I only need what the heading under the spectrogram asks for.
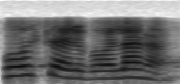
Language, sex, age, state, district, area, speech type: Marathi, female, 18-30, Maharashtra, Ahmednagar, urban, conversation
